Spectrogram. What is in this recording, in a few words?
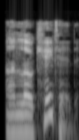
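"unlocated", English, British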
